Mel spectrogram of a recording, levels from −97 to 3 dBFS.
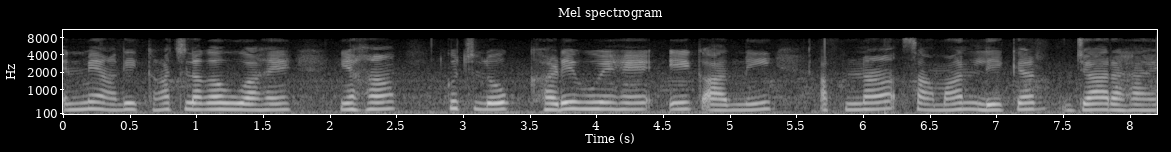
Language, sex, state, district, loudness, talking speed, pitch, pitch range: Hindi, female, Bihar, Kishanganj, -29 LUFS, 145 wpm, 245 Hz, 230-250 Hz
